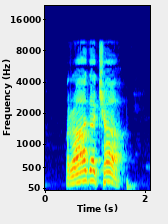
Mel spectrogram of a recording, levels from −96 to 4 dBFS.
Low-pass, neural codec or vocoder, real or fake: 9.9 kHz; none; real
